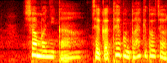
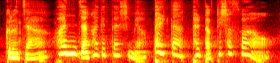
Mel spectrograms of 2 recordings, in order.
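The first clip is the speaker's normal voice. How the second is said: ordinary delivery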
